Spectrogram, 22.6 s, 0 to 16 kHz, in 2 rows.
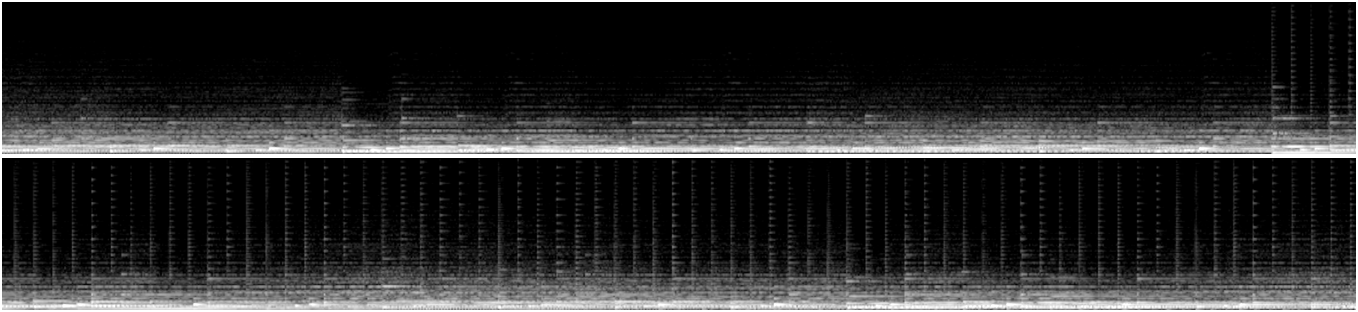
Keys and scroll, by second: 7.5 ctrl+z, 8.9 KP_1.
